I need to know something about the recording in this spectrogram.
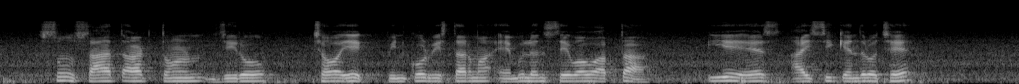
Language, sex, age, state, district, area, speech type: Gujarati, male, 45-60, Gujarat, Valsad, rural, read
